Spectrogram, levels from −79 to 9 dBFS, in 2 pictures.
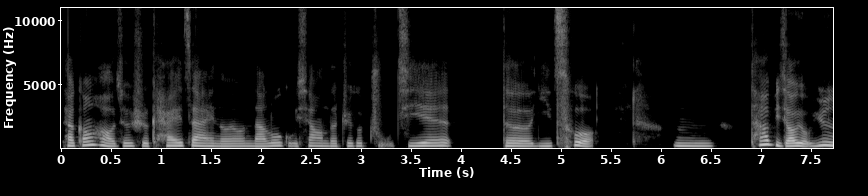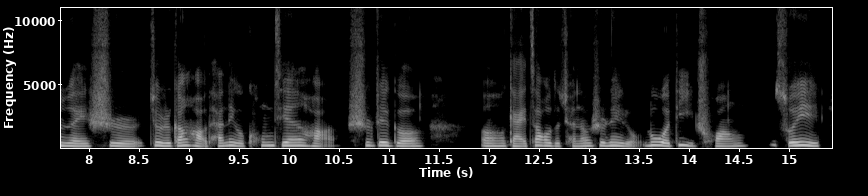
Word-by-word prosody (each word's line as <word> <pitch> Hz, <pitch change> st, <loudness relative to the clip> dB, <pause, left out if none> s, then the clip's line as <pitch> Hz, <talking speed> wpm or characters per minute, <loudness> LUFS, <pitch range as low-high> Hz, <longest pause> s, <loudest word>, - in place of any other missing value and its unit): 它 220 Hz, -2 st, +2 dB
刚 265 Hz, +5 st, +2 dB
好 250 Hz, -8 st, +1 dB
就 210 Hz, +2 st, -2 dB
是 205 Hz, -1 st, -3 dB
开 225 Hz, +3 st, +1 dB
在 210 Hz, -3 st, +1 dB
呢， 190 Hz, 0 st, -3 dB
南 185 Hz, 0 st, 0 dB
锣 225 Hz, +1 st, +1 dB
鼓 200 Hz, -2 st, -8 dB
巷 205 Hz, 0 st, -4 dB
的 195 Hz, 0 st, -3 dB
这 205 Hz, -, -6 dB
个 205 Hz, 0 st, -5 dB
主 -, -, -16 dB
街 220 Hz, +1 st, 0 dB, 0.5 s
的 200 Hz, -2 st, +1 dB
一 190 Hz, 0 st, -5 dB
侧， 220 Hz, -7 st, +1 dB, 0.8 s
嗯。 200 Hz, -2 st, -2 dB, 0.4 s
它 300 Hz, +2 st, +4 dB
比 255 Hz, -6 st, +1 dB
较 205 Hz, +1 st, +6 dB
有 200 Hz, -2 st, +4 dB
韵 240 Hz, +1 st, +4 dB
味 195 Hz, -2 st, +1 dB
是 205 Hz, 0 st, -2 dB
就 245 Hz, -, +2 dB
是 210 Hz, -, +3 dB
刚 225 Hz, +1 st, +3 dB
好 205 Hz, -5 st, 0 dB
它 210 Hz, -, -2 dB
那 240 Hz, +1 st, +2 dB
个 200 Hz, -, 0 dB
空 240 Hz, +2 st, -3 dB
间 235 Hz, -1 st, +2 dB
哈， 200 Hz, 0 st, -4 dB
是 240 Hz, -1 st, -5 dB
这 240 Hz, -1 st, +4 dB
个， 200 Hz, -2 st, +1 dB, 0.6 s
呃， 200 Hz, -1 st, -1 dB
改 185 Hz, -1 st, -1 dB
造 235 Hz, -1 st, +2 dB
的 195 Hz, -1 st, -5 dB
全 190 Hz, 0 st, -8 dB
都 210 Hz, +2 st, -1 dB
是 225 Hz, +1 st, -1 dB
那 225 Hz, -2 st, +2 dB
种 -, -, -5 dB
落 245 Hz, -3 st, +4 dB
地 255 Hz, -1 st, 0 dB
窗。 195 Hz, +2 st, -5 dB, 0.3 s
所 235 Hz, -3 st, +2 dB
以， 240 Hz, -4 st, +5 dB
210 Hz, 215 characters per minute, -23 LUFS, 195-230 Hz, 0.8 s, 较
